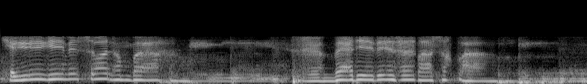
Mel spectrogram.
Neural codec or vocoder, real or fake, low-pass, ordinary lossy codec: codec, 16 kHz, 0.8 kbps, ZipCodec; fake; 3.6 kHz; none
